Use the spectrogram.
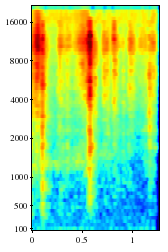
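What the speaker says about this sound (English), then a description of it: "You want to shuffle them up" Joking Hazard playing cards get shuffled by hand in quick riffling bursts, three or four crisp flutters close by, with no voices.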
